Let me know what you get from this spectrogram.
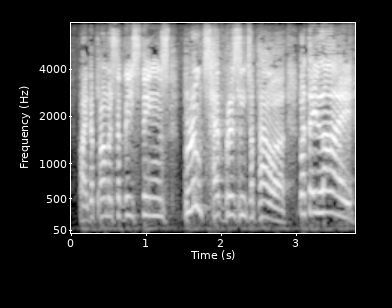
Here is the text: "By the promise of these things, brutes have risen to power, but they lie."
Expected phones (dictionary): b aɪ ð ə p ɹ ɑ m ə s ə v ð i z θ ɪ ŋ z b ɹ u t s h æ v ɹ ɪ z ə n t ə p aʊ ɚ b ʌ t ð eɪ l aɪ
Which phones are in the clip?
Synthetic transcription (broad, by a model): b aɪ ð ə p ɹ ɑ m ə s ə v ð i z θ ɪ ŋ z b ɹ u t s h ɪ v ɹ ɪ z n t ə p aʊ ɚ b ʌ t ð eɪ l aɪ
